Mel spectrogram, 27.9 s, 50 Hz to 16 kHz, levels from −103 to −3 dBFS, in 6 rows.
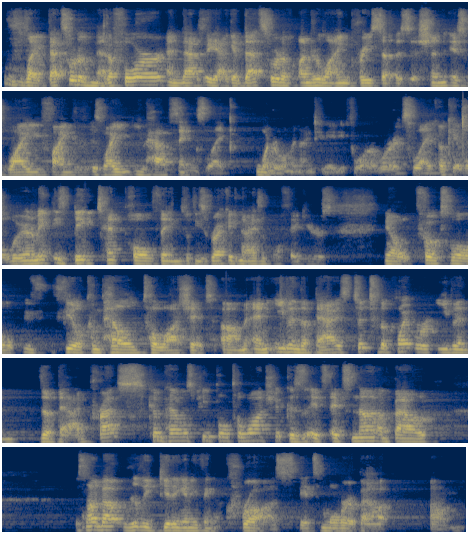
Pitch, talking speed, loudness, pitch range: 135 Hz, 195 wpm, -32 LUFS, 125-155 Hz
